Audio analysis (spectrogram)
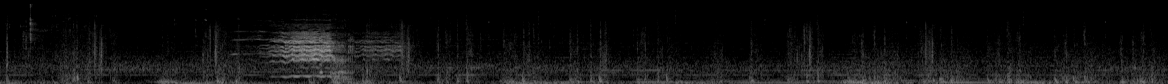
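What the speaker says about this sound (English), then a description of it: "Using this horse will definitely help get through this frickin' snow." A horse in the video game Assassin's Creed 3 lets out a loud whinny early on, then its hooves clop steadily through snow beneath game ambience.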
